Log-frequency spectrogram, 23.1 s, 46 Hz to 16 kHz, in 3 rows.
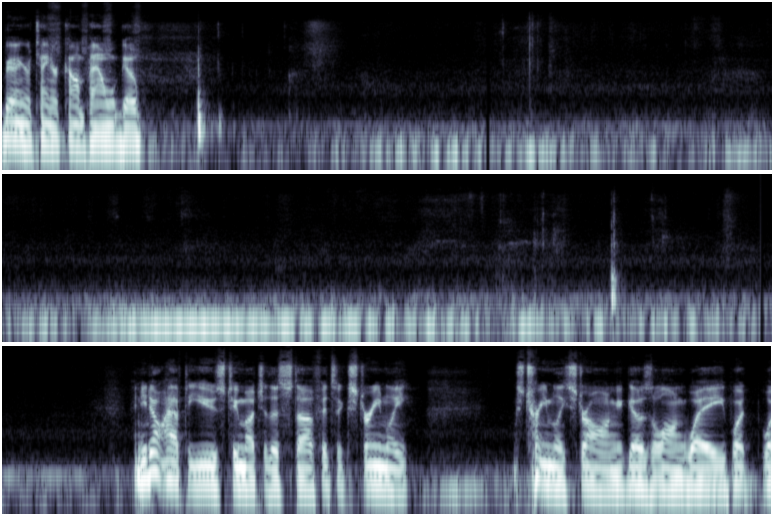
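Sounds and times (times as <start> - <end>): low steady rumble: 0.0 - 23.0.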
